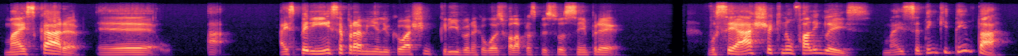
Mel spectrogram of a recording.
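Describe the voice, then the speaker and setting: A man with a Brazilian Portuguese accent talks as a guest in a casual podcast interview. His voice sits at a middling pitch, and he tells his story in a relaxed, slangy way. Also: moderate pace, husky. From Goiás, Brazil. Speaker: guest, mobile engineer.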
